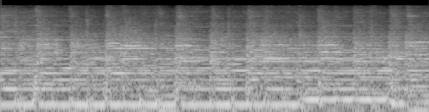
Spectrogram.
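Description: A live indie rock band playing: electric guitars strumming over bass and a steady drum beat. The bass note steps up about three seconds in.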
